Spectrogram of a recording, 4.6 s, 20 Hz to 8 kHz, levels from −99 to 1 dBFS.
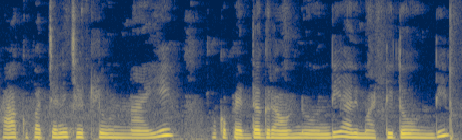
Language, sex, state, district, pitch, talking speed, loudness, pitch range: Telugu, female, Telangana, Mahabubabad, 210 Hz, 130 wpm, -16 LUFS, 195-220 Hz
